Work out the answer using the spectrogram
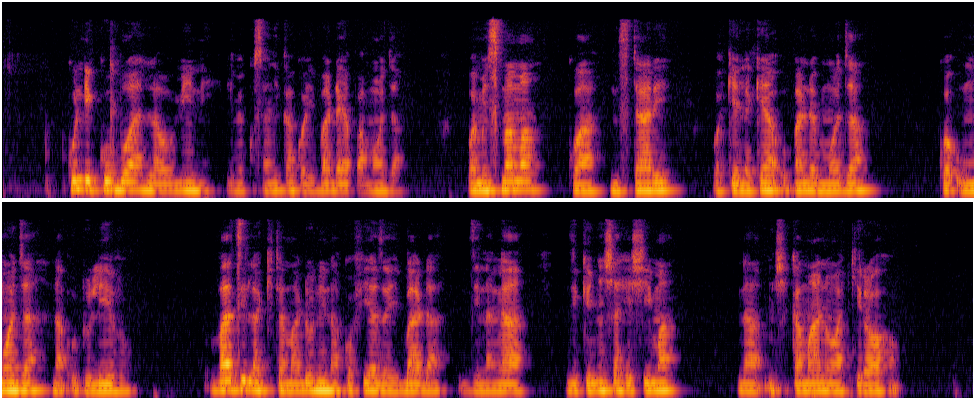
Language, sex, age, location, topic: Swahili, male, 18-24, Mombasa, government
